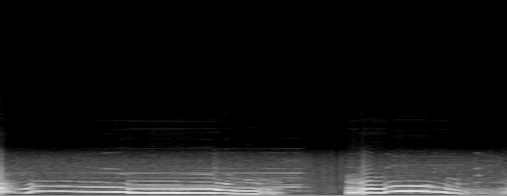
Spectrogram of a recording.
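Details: An Afghan Hound sings along to a harmonica in long, wavering howls, seemingly happy.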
